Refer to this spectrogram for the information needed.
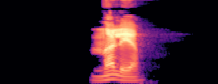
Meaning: prepositional singular of ноль (nolʹ)
- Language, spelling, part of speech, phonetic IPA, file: Russian, ноле, noun, [nɐˈlʲe], Ru-ноле.ogg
